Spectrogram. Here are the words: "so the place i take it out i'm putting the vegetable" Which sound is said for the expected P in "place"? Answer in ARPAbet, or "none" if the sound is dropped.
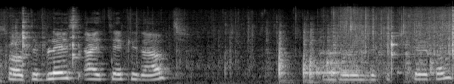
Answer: B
